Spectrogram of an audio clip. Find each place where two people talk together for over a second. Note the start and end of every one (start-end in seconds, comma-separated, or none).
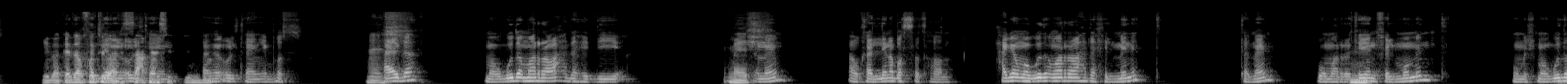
0.8-2.3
